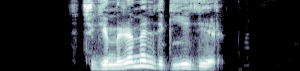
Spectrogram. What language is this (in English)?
Kabyle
